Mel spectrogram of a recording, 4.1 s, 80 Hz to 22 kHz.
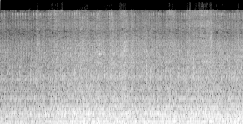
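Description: A 2012 Kubota B2420 compact tractor's diesel engine idling, a steady low rumbling drone with slight vibration, close and constant, without talk.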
